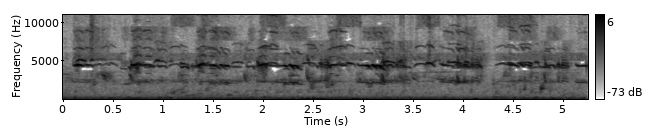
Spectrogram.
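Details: Several quail chicks eight days old chirp almost continuously, piercing high peeps crowding together, with a faint low rumble underneath.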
